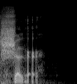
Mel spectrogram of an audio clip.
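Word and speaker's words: Chigurh: And as long as Sugar never got, and I can never really say his name because they do say in the book that it's pronounced like Sugar.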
